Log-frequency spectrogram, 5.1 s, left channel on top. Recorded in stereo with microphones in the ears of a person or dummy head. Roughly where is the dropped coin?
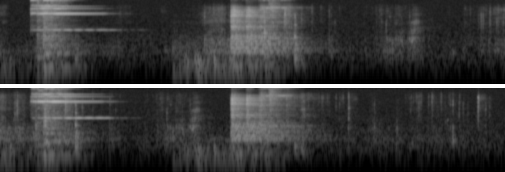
Left.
